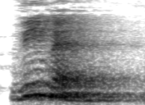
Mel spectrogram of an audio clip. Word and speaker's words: women: Okay friends, let's proceed with our next word. Wih-men. WOMEN, Wih-men. Wih-men means औरत। लेकिन हम लोग इसे गलत प्रोनाउंस करते हैं, हम लोग बोलते हैं वुमेन, WOMEN, वुमेन। हम ओ के ऊपर इतना प्रेशराइज कर देते हैं जिससे कि हमारा साउंड निकलता है वुमेन। वुमेन इज रॉन्ग pronunciation. It's right pronunciation in English is वीमेन। आइए मेरे साथ प्रैक्टिस कीजिए। वीमेन, WOMEN, इट्स वीमेन। इट्स नॉट वुमेन, इट्स वीमेन।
